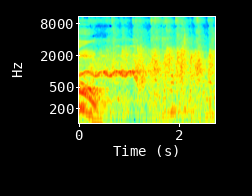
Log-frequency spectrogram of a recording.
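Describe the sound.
A crowd applauds steadily for a few seconds, a dense wash of clapping with a whistle or cheer rising at the start and voices mixed into the noise.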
